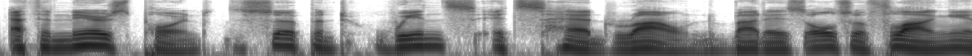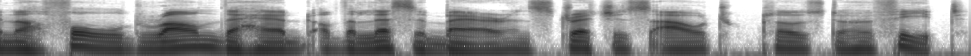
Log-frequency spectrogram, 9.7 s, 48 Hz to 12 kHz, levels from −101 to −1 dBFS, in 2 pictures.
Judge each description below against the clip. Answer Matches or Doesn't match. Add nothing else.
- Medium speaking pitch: Doesn't match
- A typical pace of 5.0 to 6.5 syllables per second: Doesn't match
